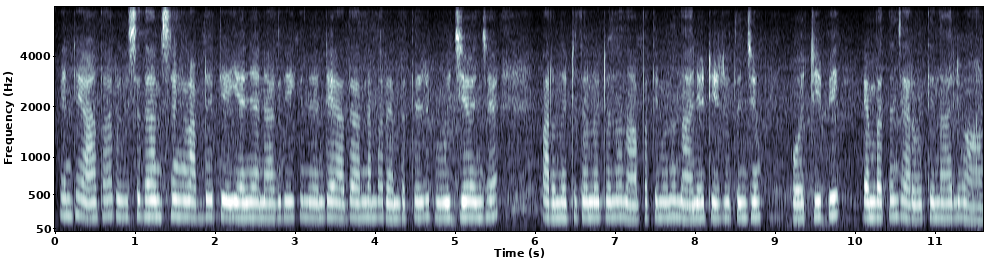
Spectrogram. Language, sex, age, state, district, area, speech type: Malayalam, female, 60+, Kerala, Idukki, rural, read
